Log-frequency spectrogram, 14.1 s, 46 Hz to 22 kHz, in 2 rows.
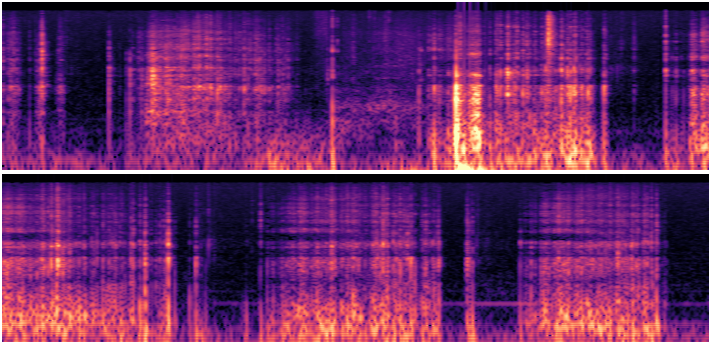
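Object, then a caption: Shallow wooden bowl. Fingertips scratch the inside of a shallow, empty wooden bowl about 20 cm across, then move to its outer wall. The result is soft, dry, rustling scrapes in several separate stretches with short pauses between them, and one brief louder knock near the middle.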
